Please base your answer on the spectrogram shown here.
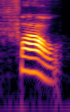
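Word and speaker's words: Vau: টিটাকে আমরা ডয়েচে বলবো টে টে, ট্রিক ট্রিক টে, ইউটা হয়ে যাবে উ, এবং ভি হয়ে যাবে ফাও ফাও, এবং ডাব্লিউ হয়ে যাবে ভে, উ ফাও ভে ইক্স।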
